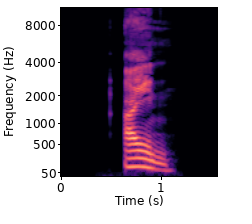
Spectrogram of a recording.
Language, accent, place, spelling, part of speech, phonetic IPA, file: German, Germany, Berlin, ein-, prefix, [ʔaɪ̯n], De-ein-.ogg
- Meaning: 1. generally indicating (concrete or abstract/metaphorical) motion into something 2. one, mono-, uni-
